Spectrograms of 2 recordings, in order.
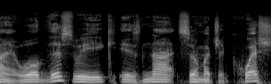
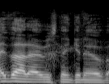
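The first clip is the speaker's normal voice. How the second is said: ordinary talk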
